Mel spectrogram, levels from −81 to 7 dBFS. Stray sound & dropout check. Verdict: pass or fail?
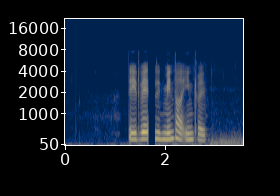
fail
